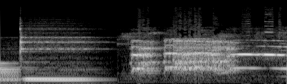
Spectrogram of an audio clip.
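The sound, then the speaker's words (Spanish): A rooster crows in the morning: a loud, drawn-out call that opens on a sustained note and then turns raspier and fuller, alone without voices. “Abrí el ojo con el primer canto del gallo esa mañana.”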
